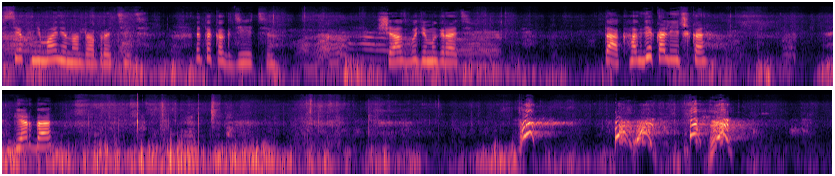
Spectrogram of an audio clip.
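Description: Dogs yelp and whine playfully nearby.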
